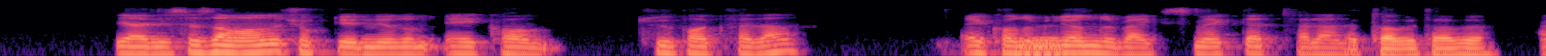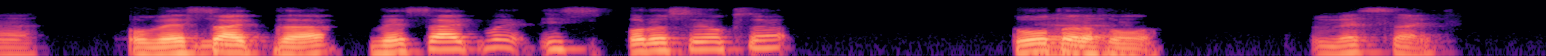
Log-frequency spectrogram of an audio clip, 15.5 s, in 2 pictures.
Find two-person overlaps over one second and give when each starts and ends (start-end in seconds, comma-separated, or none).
none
